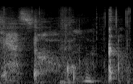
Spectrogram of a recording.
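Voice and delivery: breathless whisper of delight. Real, not acted. Unpacking her takeout for viewers, delighted whisper. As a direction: whisper it to yourself over the food. Savoring the food arrival.

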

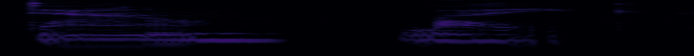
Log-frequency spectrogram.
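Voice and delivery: soft, slow near-whisper. Shown as a demonstration. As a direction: ease right down into a hush. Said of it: "slow my talking down like this".

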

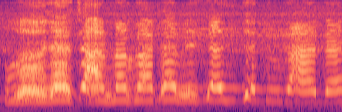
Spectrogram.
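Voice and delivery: drawn-out tearful cry. Real, not acted. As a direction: wail out the complaint through sobs. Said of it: "আপনি কাঁদতেছেন কেন?".

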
